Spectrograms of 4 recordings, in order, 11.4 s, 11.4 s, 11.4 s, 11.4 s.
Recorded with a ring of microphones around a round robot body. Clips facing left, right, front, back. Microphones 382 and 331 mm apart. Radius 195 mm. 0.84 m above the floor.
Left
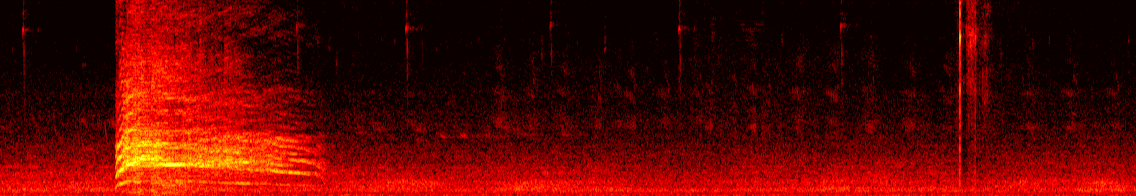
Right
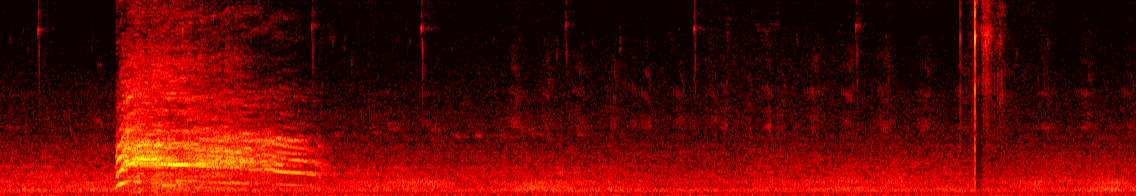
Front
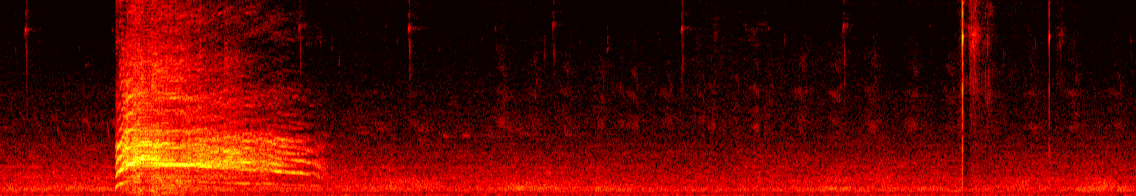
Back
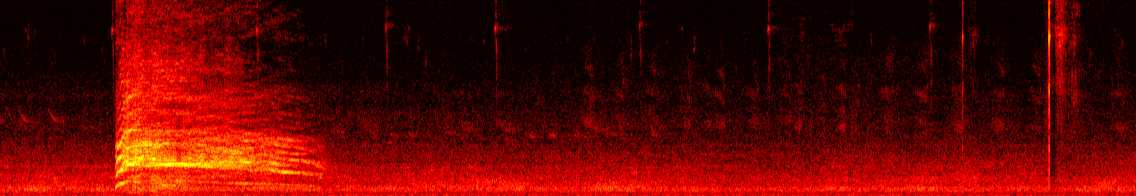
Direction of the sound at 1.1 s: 85° left.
